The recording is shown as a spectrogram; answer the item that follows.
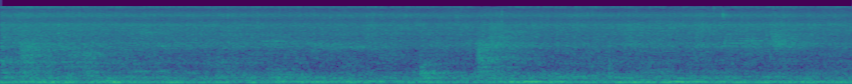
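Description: Pepper rasam frothing at a simmer in an aluminium pot: a faint, even hiss of bubbling over a low, steady hum.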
